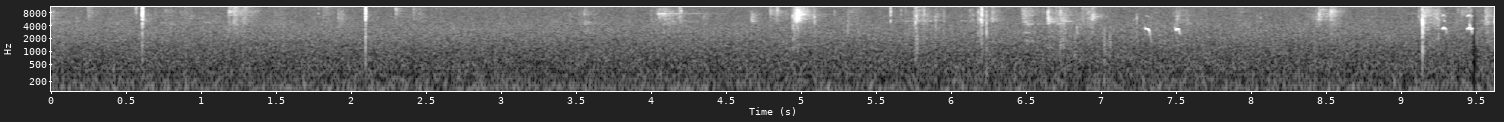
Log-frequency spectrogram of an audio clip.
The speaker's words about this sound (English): Now all the birds are calling stuff.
